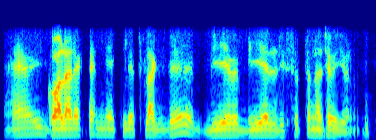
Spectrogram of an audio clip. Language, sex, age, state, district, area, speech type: Bengali, male, 18-30, West Bengal, Murshidabad, urban, conversation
